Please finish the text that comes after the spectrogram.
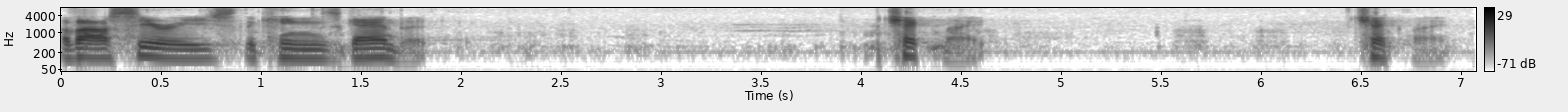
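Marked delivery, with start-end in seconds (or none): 4.1-7.0 low, soft, deliberate verdict; low final word. Acted. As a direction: say it quietly like a final move. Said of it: "utters the final words".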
